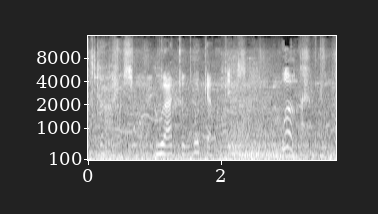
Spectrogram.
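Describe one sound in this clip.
A young child speaks excitedly close by.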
